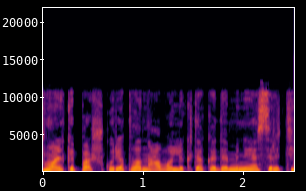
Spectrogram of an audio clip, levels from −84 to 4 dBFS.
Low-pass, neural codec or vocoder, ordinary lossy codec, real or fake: 10.8 kHz; vocoder, 24 kHz, 100 mel bands, Vocos; Opus, 64 kbps; fake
